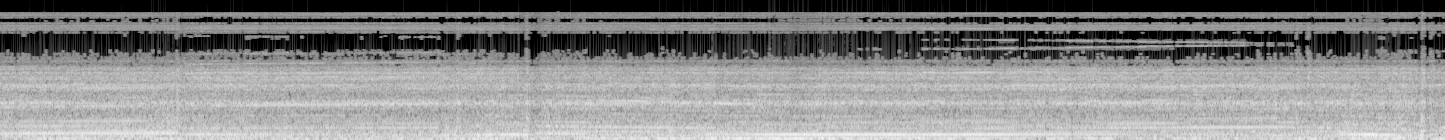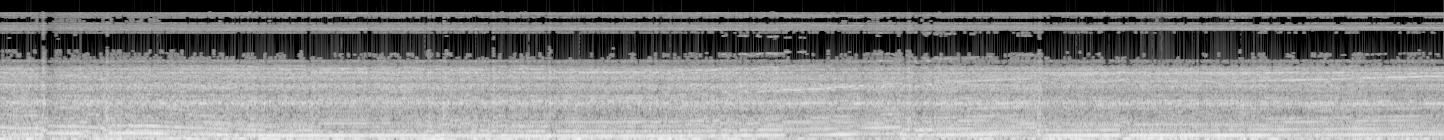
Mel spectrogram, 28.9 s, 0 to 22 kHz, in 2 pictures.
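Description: Porsche 911 GT3 Cup race car's flat-six engine at racing revs, heard inside the cabin, with wind and road noise. The engine note drops and climbs again several times as the car brakes and shifts gear through the corners.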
